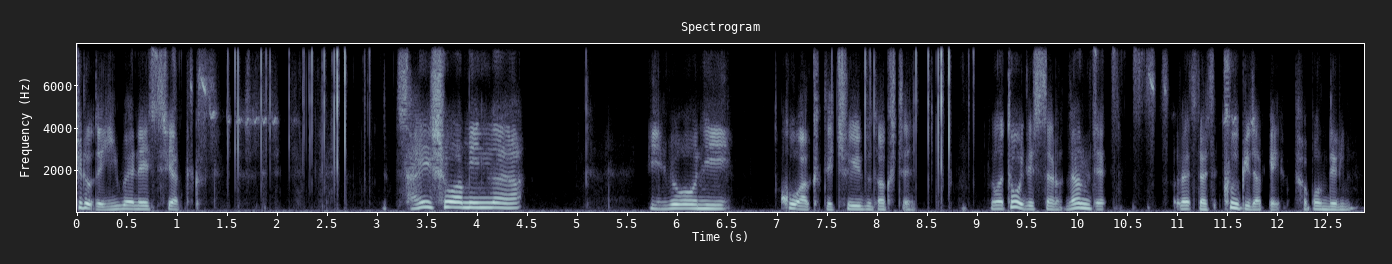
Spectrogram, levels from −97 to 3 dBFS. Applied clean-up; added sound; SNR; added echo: neural diffusion model UNIVERSE++.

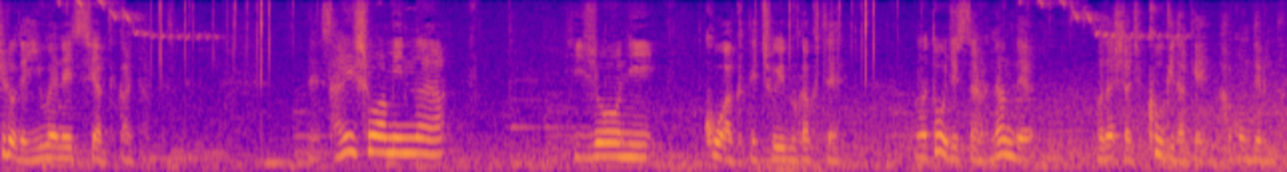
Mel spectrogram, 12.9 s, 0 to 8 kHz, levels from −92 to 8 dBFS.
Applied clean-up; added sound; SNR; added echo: none; Crack + Chirp, tweet; 11 dB; none.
